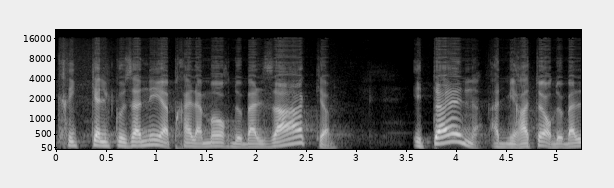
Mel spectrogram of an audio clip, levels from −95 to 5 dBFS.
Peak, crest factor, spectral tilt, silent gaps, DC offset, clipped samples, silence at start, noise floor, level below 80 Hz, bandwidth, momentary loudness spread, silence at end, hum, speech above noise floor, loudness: -4 dBFS; 20 dB; -6.5 dB/octave; none; under 0.1%; under 0.1%; 0 s; -66 dBFS; -56 dBFS; 17 kHz; 11 LU; 0 s; none; 44 dB; -23 LUFS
